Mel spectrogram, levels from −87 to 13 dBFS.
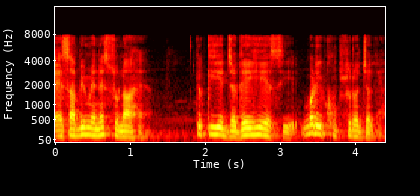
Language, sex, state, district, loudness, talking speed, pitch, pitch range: Hindi, male, Uttar Pradesh, Hamirpur, -17 LUFS, 205 wpm, 125 Hz, 105-145 Hz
